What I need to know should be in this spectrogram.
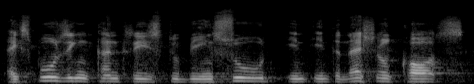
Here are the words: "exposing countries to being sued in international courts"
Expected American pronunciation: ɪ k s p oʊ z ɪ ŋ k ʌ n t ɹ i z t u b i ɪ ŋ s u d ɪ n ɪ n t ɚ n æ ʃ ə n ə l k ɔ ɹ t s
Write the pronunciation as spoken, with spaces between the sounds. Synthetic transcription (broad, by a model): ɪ k s p oʊ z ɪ ŋ k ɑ n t ɹ i s t u b i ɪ ŋ s u d ɪ n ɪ n t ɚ n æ ʃ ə n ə l k ɔ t s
